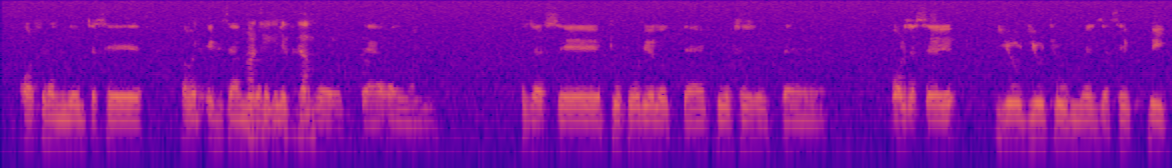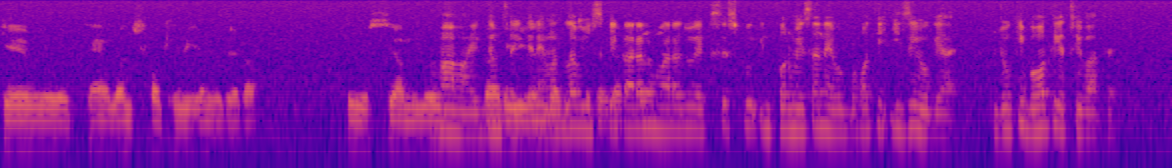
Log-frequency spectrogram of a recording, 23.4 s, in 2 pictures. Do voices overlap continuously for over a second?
Yes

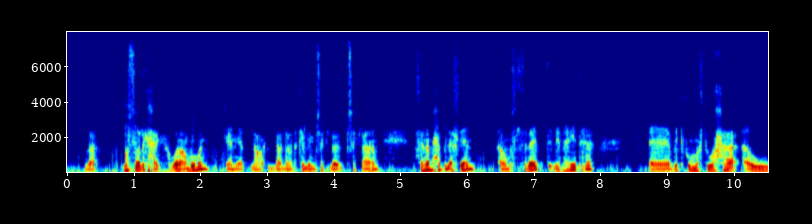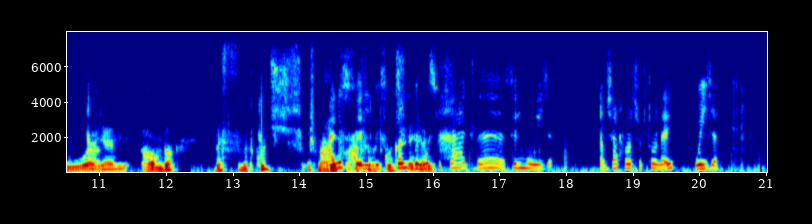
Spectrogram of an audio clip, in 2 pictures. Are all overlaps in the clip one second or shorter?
No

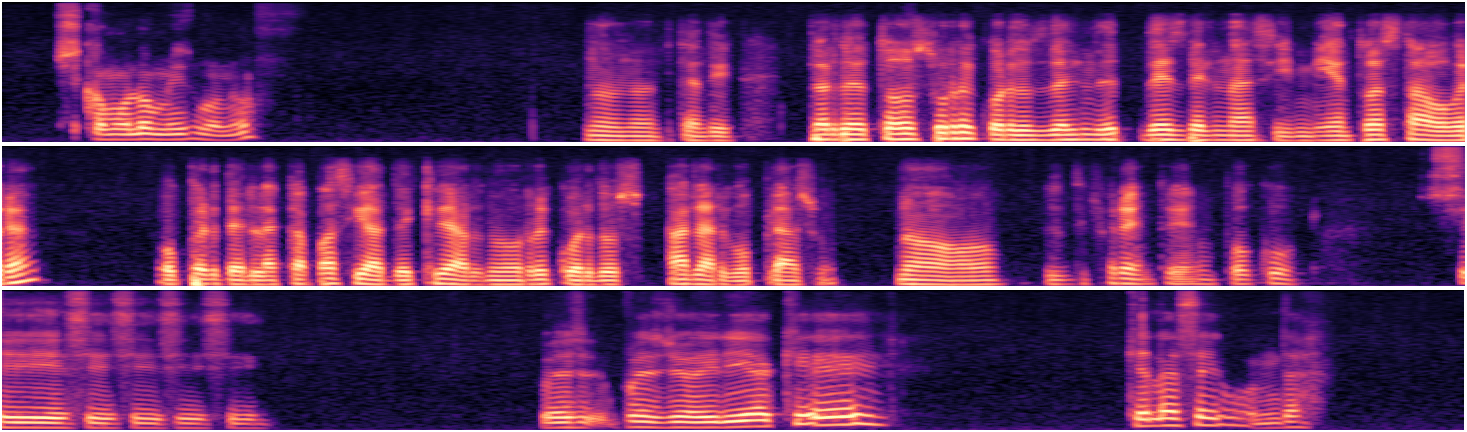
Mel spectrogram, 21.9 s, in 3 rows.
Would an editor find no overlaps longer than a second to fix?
Yes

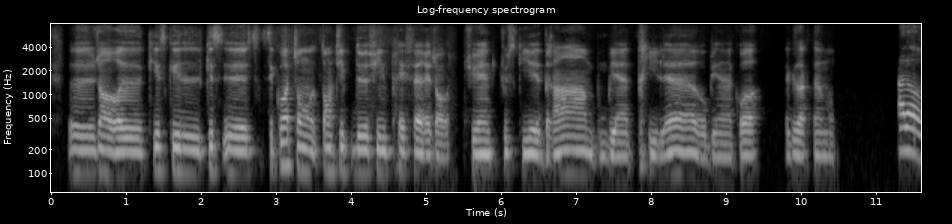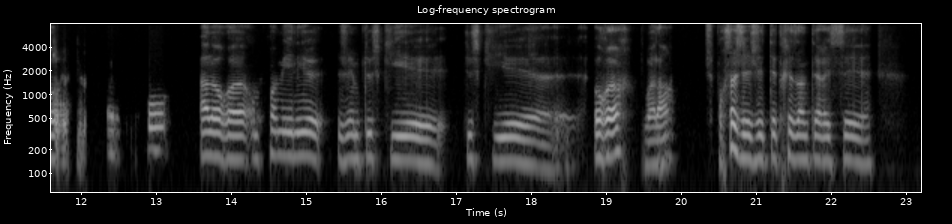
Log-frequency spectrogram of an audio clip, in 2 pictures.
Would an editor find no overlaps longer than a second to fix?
Yes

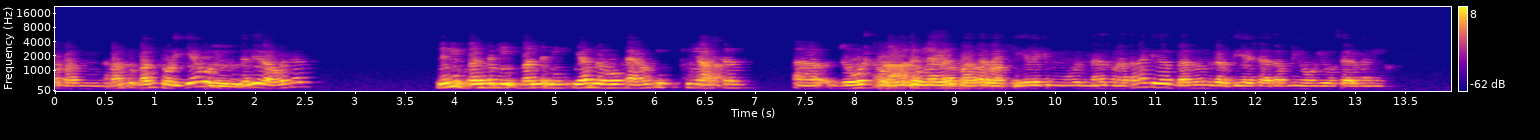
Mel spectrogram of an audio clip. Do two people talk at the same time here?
Yes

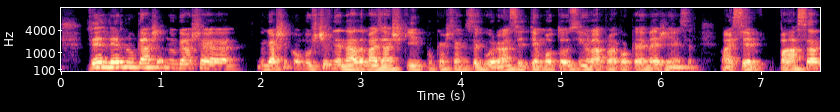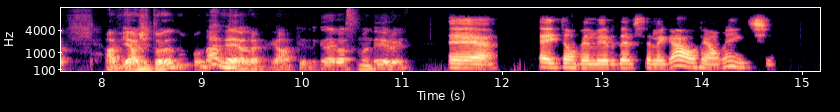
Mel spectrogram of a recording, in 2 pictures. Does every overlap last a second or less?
Yes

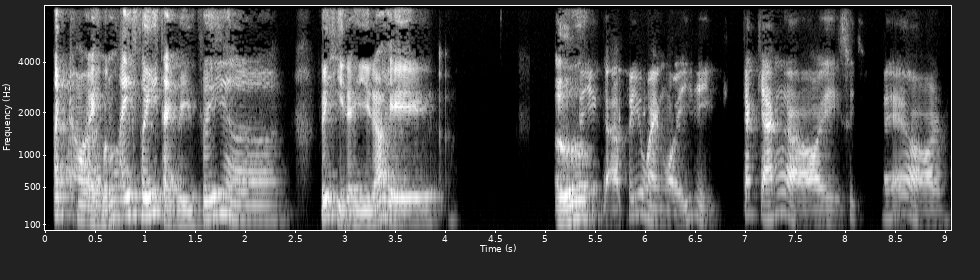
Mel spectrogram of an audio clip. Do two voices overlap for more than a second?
No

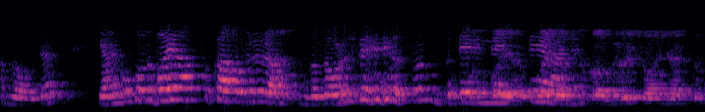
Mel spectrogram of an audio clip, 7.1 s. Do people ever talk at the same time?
Yes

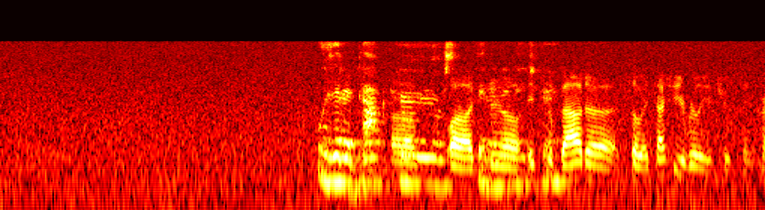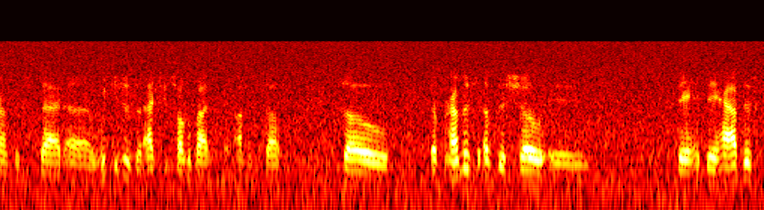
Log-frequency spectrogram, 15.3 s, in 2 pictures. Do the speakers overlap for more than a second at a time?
Yes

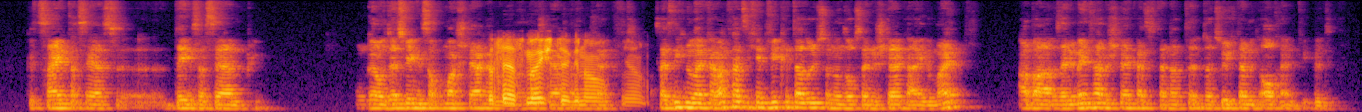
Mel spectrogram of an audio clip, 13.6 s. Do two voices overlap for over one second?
Yes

